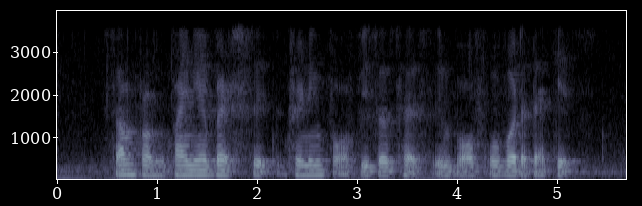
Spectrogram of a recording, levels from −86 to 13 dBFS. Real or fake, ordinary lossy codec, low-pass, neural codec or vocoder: real; none; 3.6 kHz; none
